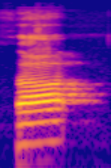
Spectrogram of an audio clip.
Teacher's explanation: ثا یہ حروف لسانیہ میں سے ہے، اس کو ہم نرمی کے ساتھ ادا کریں گے، اس میں سختی نہیں کریں گے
